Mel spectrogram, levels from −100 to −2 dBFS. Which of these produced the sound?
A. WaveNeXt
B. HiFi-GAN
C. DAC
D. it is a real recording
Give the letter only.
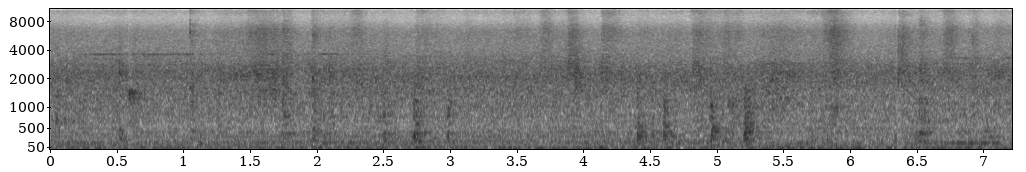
D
